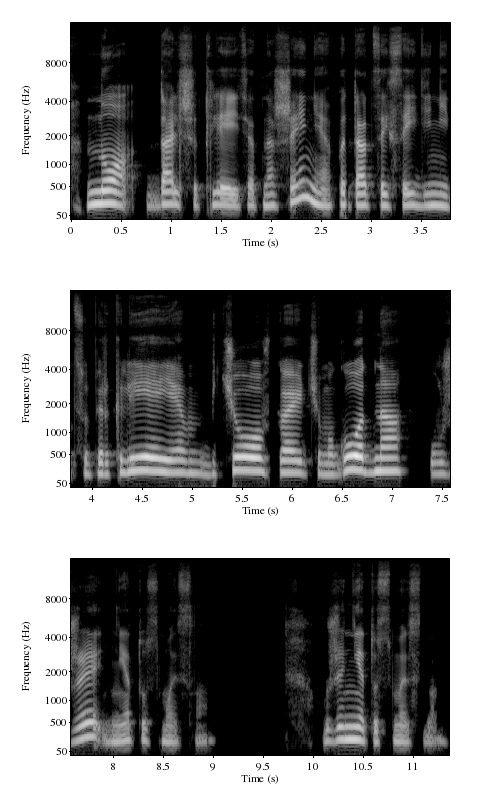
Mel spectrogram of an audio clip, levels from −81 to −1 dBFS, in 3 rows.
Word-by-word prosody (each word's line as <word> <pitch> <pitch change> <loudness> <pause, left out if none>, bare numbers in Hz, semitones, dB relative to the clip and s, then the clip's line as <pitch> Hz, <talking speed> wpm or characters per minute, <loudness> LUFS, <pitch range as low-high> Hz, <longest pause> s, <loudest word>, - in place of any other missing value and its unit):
но 200 0 +4
дальше 195 +2 -2
клеить 90 - -2
отношения, 190 - -2
пытаться 180 -1 -1
их 170 - -7
соединить 175 -2 -4
суперклеем, 195 +2 +1
бечевкой, 190 +1 +2
чем 170 -2 -8
угодно, 215 +3 +4 0.2
уже 175 +8 -1
нету 95 +2 -7
смысла. 85 - -12 1.2
Уже 180 +3 -3
нету 205 -2 +1
смысла. 85 - -10
185 Hz, 90 wpm, -23 LUFS, 170-205 Hz, 1.2 s, но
